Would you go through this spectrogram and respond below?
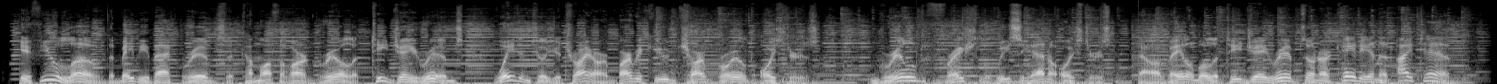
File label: Ribs Commercial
